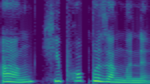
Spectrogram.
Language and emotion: Bodo, neutral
